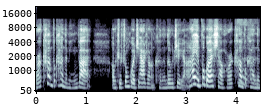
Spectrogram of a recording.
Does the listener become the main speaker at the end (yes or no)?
no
